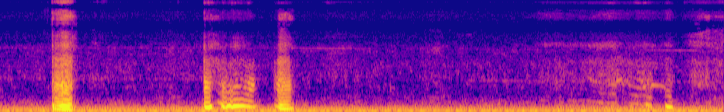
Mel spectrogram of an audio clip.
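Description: A few short, irregular snuffling snore sounds from a sleeping cat over steady room hum; snoring.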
